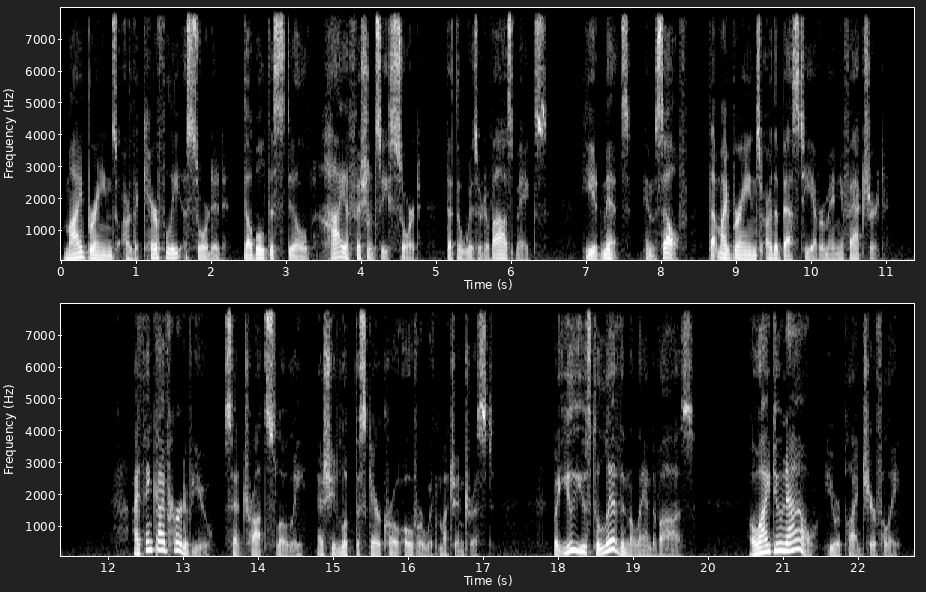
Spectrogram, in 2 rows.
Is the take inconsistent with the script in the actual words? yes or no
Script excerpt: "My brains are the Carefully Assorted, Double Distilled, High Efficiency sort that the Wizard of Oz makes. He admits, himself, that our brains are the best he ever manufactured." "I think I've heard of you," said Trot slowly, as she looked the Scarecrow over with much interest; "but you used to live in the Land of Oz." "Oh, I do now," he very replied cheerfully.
yes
